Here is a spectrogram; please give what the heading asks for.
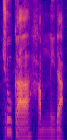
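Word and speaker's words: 축하합니다: পরে যদি হিয়ত থাকে গিয়ক বাচ্চিমের পরে যদি হিয়ত থাকে তাহলে এই গিয়ক আর হিয়ত মিলে দুইটা হয়ে যাবে খ এর মত উচ্চারণ হয় তাহলে চুকা হামনিদা অর্থাৎ অভিনন্দন এখানে আরেকটা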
